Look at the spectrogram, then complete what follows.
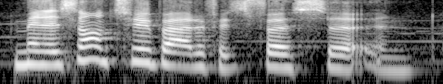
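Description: A hoarse woman chatting casually as she streams a video game, thinking aloud and grumbling playfully. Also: a little high, animated, fairly quick, fairly bright tone, faint music behind. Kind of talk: casual let's-play commentary.

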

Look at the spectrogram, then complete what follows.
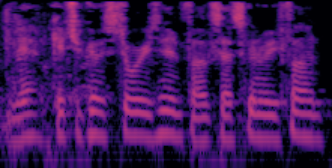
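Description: A man's voice: mid-range voice, flat delivery, fast talker, lo-fi sound, crowd noise, lightly acted. A man playing a flustered, put-upon community radio DJ in a comedy show, stammering and folksy. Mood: announcing. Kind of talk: comedy radio theater, DJ announcing.

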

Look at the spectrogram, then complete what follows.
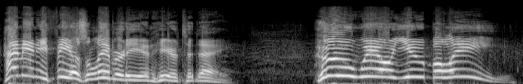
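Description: A middle-aged man preaching an impassioned Pentecostal sermon into a handheld microphone, exhorting and swinging between conversational asides and shouts. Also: extremely high pitch, wildly swooping pitch, slow. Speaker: evangelist preaching. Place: church sanctuary stage at a pulpit.

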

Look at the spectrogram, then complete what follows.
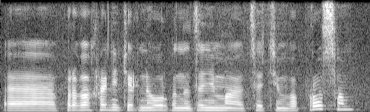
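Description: A woman's voice: deep voice, quick pace, darkish tone, slight background noise. A middle-aged woman explaining things as an expert guest in a studio interview, searching for words. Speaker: government official, expert guest. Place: TV studio, seated at a table. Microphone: lapel.

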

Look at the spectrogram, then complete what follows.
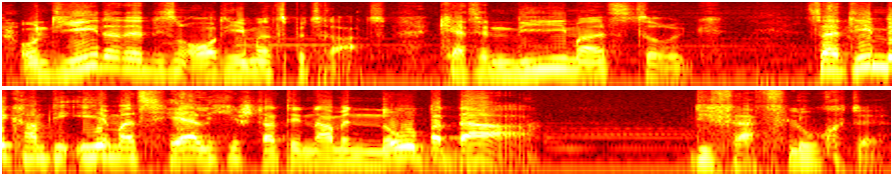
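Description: A man voicing a caring, weary old grandfather in an audiobook, gentle and measured in his telling. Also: medium pitch, lively intonation, close to an everyday voice. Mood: solemn storytelling. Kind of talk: audiobook character acting.

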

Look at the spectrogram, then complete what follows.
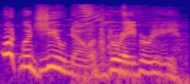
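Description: An actress playing a proud royal warrior in a fighting game, imperious, formal and cutting. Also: female voice, mid-range voice, very animated, moderate pace, noisy background. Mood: imperious defiance. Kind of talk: dramatic fighting-game acting.

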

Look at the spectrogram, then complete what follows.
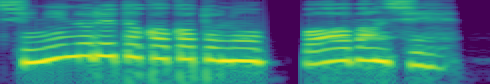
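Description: A woman playing an earnest, polite, quietly self-deprecating young female mage in expressive anime game voice lines. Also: high voice, brisk, no echo, studio quality. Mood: grumbling, cheeky. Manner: polite, expressive, shifting between excited and subdued.

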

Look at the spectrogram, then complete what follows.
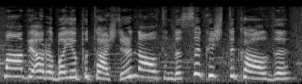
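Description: A woman's voice: sits high, unhurried. A woman narrating a children's cartoon, speaking expressively in simple, instructive phrases as if to young viewers and characters. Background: music.

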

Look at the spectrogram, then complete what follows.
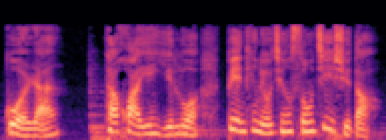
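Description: A woman narrating a web audio novel in an even storytelling manner. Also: medium pitch, moderate pace, faint music behind.

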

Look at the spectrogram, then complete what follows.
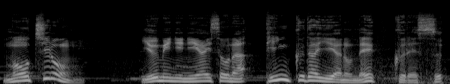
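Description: An actor playing a brash, ambitious young yakuza in a video game cutscene, with rough, blunt, goading speech. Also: male voice, on the high side, sing-song, normal speed, faint music behind. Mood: proud, casual.

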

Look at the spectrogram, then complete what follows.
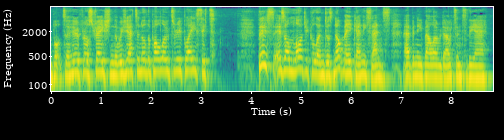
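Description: A man with a notably high voice reads amateur fiction aloud. His delivery is theatrical and wry, and the recording is a bit dull and lo-fi. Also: a little mellow. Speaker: host reading fan fiction aloud. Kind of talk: dramatic reading with casual asides.

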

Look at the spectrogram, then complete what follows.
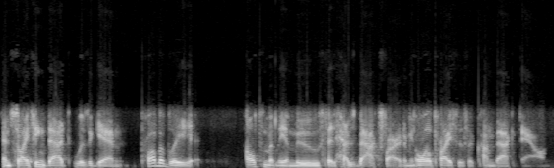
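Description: A man giving measured, policy-focused analysis as a guest in a radio interview, heard over a phone line. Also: lowish voice, dry recording.

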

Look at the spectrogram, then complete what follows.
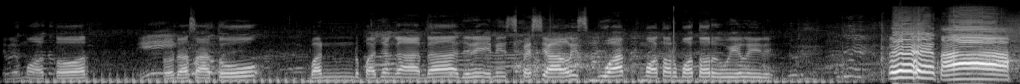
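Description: Excitable young man vlogging at a racetrack. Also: sits high, slow. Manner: excitable, slangy, lots of exclamations. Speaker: motovlogger host. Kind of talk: casual vlog chat. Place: outdoor race circuit paddock. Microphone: handheld mic, camera close. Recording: noisy outdoor circuit with engines.

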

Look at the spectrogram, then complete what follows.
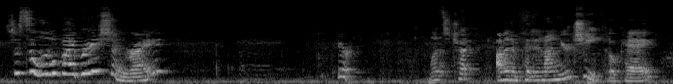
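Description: Animated middle-aged woman coaching in echoey room. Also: fairly high pitch, normal speed. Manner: gentle, encouraging, animated. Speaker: speech therapist demonstrating a device to a child. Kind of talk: encouraging hands-on instruction to a young child. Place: small indoor clinic room. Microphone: handheld phone camera at short distance. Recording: roomy, noisy phone video recording.

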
